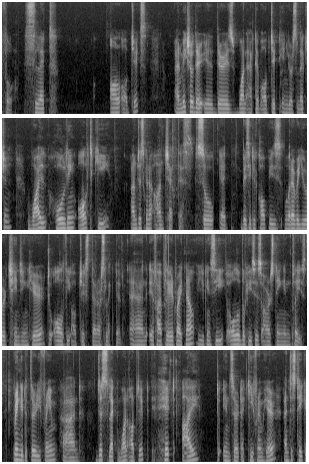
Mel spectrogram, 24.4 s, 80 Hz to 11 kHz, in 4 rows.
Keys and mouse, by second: 0.3-2.1 drag, 2.9 click, 9.2 alt+click, 15.5 click, 16.8 click, 17.1 drag, 18.2 space, 18.5 shift+click, 18.7 drag, 20.1-20.5 drag, 21.6 i.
